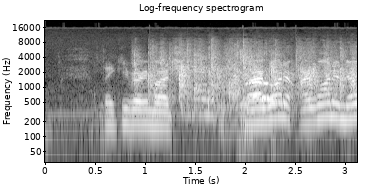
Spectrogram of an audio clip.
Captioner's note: audience cheering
